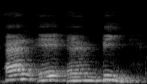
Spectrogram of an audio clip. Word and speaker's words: lamb: एम के बाद बी आया, या फिर आप ये मान लीजिए बी से पहले एम आया, सेम। तो इन सिचुएशन में क्या करते हैं, हम बी को साइलेंट रखते हैं। तो हम किसकी ध्वनि निकालेंगे, L, A और M की, क्योंकि ये तो हमने साइलेंट कर दिया, हम इसको नहीं बोलेंगे। तो हमें बोलना क्या है, LAM।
